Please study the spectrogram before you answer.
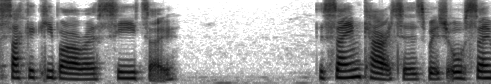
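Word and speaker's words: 酒鬼薔薇聖斗: included a sixth character name that can be pronounced as sakakibara sito the same characters which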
